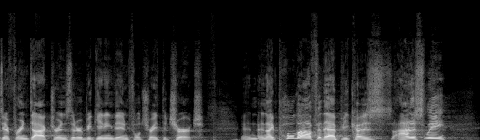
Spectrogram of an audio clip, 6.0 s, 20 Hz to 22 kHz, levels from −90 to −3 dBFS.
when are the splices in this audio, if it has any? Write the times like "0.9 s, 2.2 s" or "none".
3.2 s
